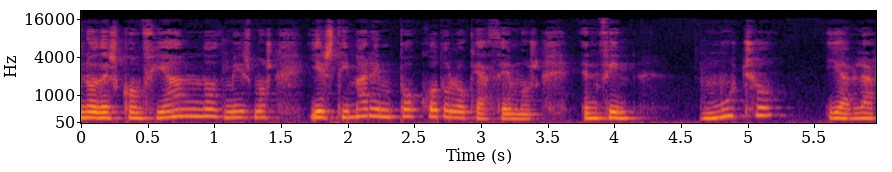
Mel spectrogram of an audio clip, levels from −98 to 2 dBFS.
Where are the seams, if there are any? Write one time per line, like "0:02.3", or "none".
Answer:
0:01.1
0:02.7
0:04.6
